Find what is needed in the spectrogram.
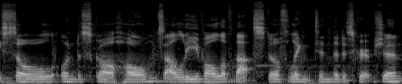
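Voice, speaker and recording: With music in the background, a man speaks at a medium pitch and a moderate pace. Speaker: Sims speed-build YouTuber. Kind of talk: voice-over narration of a game build video. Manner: casual, with frequent fillers.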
